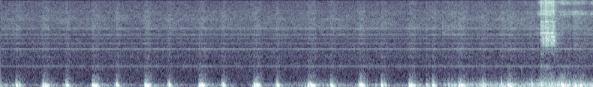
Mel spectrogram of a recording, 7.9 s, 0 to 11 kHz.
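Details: Own heartbeat recorded with homemade DIY stethoscope after backflips and bouncing on trampoline: strong, evenly spaced thumps about 90 per minute, rustling at end; rapid heartbeat after exercise.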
